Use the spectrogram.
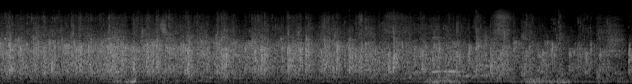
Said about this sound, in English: Hallelujah. Let's clap those hands and give God praise.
